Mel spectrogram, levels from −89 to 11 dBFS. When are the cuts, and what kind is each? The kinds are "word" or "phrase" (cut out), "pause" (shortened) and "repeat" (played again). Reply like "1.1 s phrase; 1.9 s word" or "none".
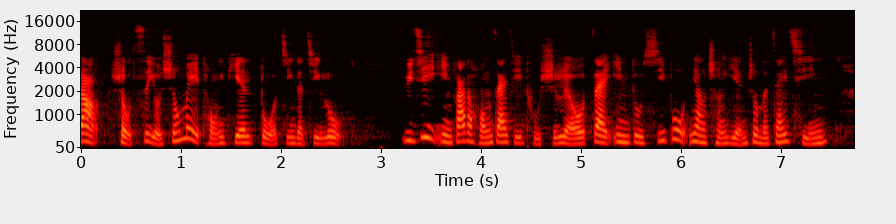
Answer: none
